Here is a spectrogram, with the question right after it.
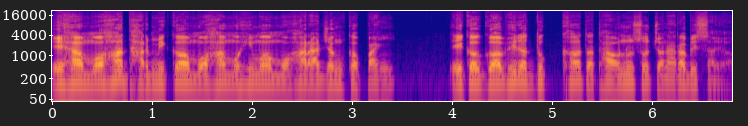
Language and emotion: Odia, neutral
